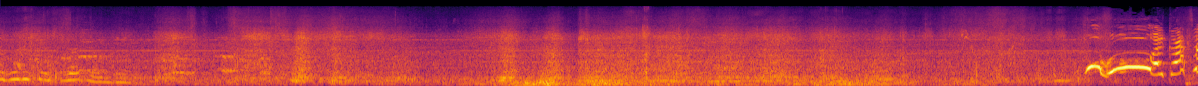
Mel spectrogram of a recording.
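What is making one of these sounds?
Hands scrape and pat at crunchy snow close by.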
